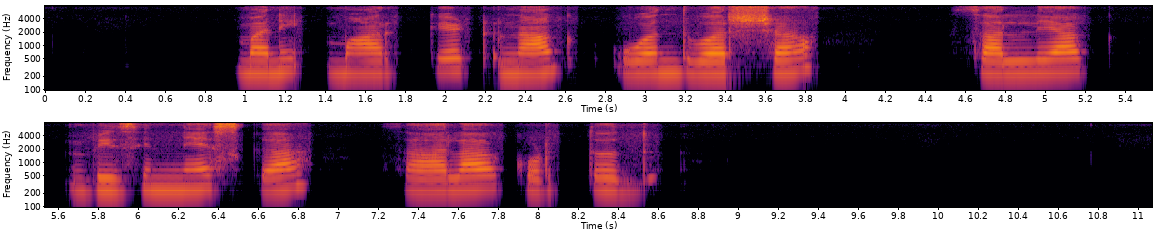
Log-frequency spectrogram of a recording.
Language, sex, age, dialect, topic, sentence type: Kannada, female, 31-35, Northeastern, banking, statement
